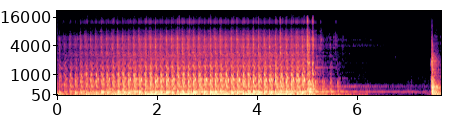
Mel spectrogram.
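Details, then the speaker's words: 1966 Chevy Nova compression test, throttle wide open: even, steady cranking a bit over two strokes a second for five seconds, no uneven beats; gauge reads 150, normal cranking compression. "Okay, 150, not bad."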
